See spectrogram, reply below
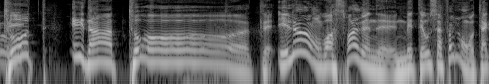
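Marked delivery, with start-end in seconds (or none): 0.1-2.7 very slow, stretched-out echo; drawn out. Acted. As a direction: savour every word slowly. Echoes it drawn out.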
